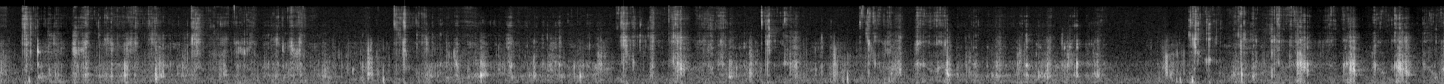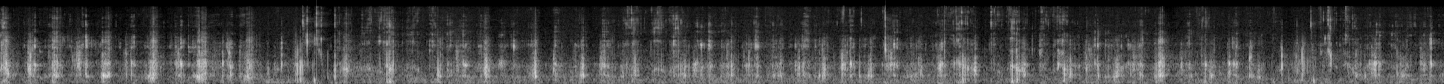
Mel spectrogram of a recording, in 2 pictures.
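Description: Close-miked chewing of pressed boiled pork (pyeonyuk) and seasoned dried radish strips (mumallaengi), steady and continuous with a short pause about eleven seconds in.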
